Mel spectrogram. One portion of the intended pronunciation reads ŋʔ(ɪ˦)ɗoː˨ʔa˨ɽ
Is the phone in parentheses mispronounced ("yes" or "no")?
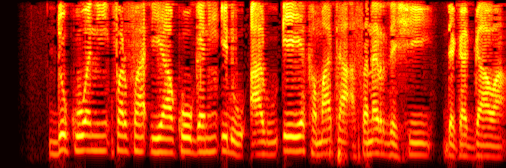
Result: no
